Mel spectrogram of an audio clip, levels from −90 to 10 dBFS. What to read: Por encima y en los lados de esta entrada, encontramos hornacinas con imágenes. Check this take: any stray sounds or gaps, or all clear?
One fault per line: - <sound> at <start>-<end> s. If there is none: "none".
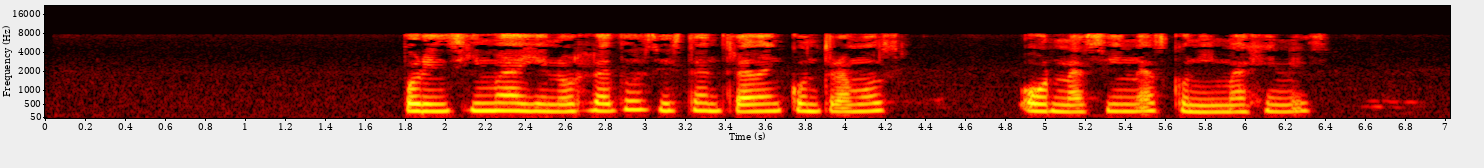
none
